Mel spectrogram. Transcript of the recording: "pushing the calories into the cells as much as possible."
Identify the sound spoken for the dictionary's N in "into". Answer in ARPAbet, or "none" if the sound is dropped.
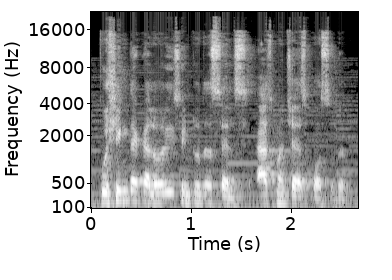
N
